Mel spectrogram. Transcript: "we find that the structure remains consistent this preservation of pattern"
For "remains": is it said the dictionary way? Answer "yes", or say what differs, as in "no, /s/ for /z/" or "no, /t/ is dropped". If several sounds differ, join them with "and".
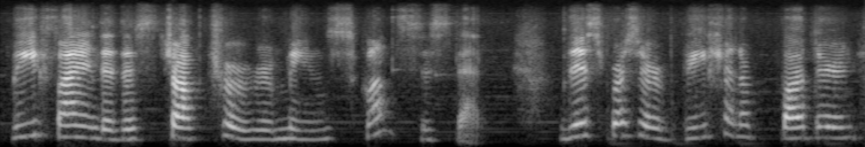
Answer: no, /s/ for /z/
